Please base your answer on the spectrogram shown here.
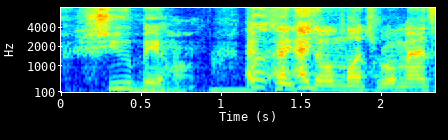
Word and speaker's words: Xu Beihong: Zhu Beiyong? No, it's Xu Beihong. Xu like SHOO and Beihong like Hong Kong. So Xu Beihong.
